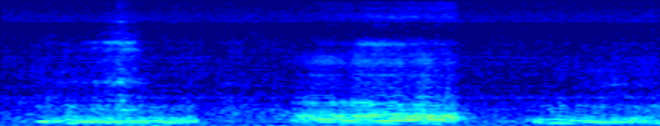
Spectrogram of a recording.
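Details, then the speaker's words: Sleeping dog snoring mostly through the nose: repeated low, buzzy snores about every two seconds. "I know that too it's mostly from his nose"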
